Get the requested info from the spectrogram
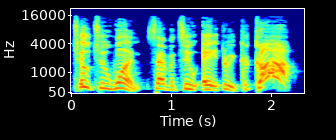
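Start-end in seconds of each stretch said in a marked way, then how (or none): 1.6-2.2 very high "caw-caw" squawk; bird-call catchphrase. Shown as a demonstration. Radio host sounding a signature call, high bird squawk. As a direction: let out a high-pitched crow call. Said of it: "That is my call".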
